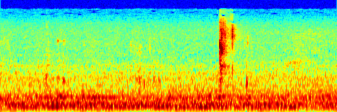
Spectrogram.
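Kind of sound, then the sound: food or drink, chewing food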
